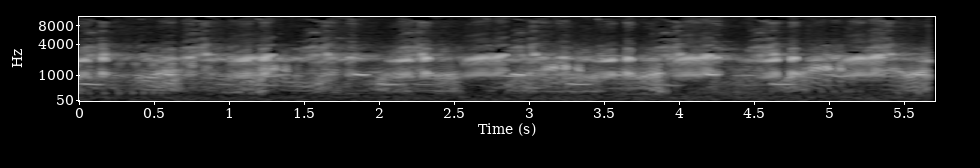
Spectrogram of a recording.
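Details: Croaking frogs in a busy chorus, rhythmic bursts about every half second mixed with short bright piping calls, many animals heard together and nothing else.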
